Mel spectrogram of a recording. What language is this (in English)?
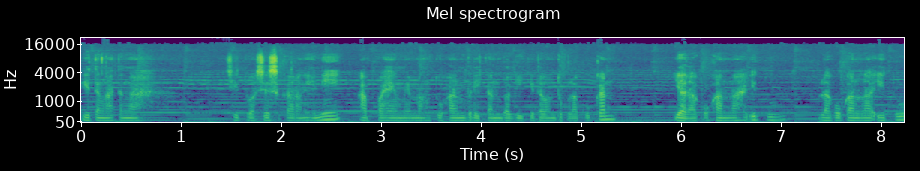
Indonesian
